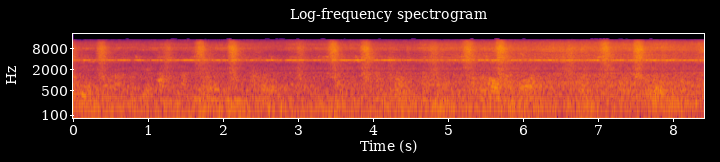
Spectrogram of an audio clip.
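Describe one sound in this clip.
A steam locomotive's engine rumbles low and steady.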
